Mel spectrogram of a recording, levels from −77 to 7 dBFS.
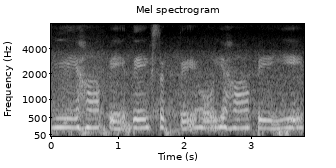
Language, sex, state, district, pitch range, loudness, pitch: Hindi, female, Haryana, Charkhi Dadri, 225-240 Hz, -15 LUFS, 235 Hz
